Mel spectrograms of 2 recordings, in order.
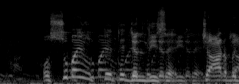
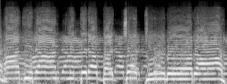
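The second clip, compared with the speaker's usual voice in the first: full-force preaching; 4 semitones higher, 29 dB louder than usual. Acted. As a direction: chant the tale to the crowd, stretching the key lines. Chanted story of Umar, sermon. (Josheela was, लंबी खिंची ऊँची आवाज़)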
